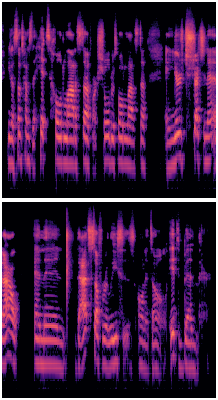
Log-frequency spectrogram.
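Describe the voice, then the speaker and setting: A woman's voice: deep voice, fairly bright tone, slight background noise. A woman in her thirties hosting a vlog, talking in a casual, reflective monologue with a rambling, conversational, self-interrupting manner. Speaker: vlog host.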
